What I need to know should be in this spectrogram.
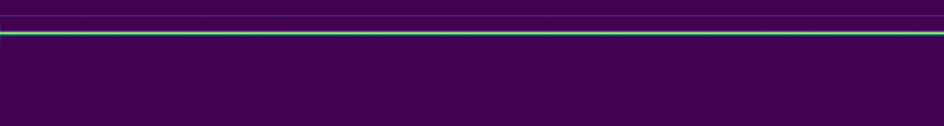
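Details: Simulated tinnitus sound effect: a continuous, unchanging high-pitched ringing tone, imitating the ear ringing of tinnitus.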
